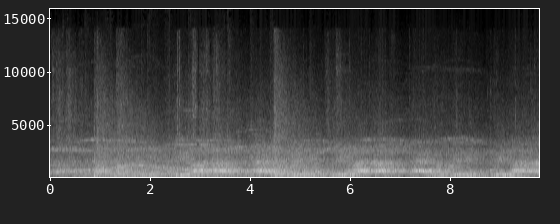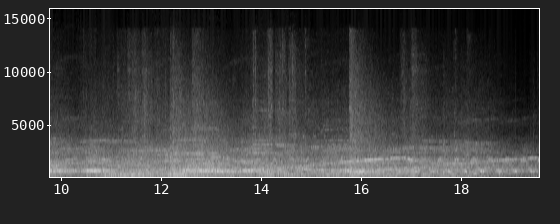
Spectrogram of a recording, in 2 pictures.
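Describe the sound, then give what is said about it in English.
A street riot in Urquinaona in the centre of Barcelona: a roaring, shouting crowd under wailing sirens that rise and fall, broken by several sharp bangs like rubber bullets being fired by police, loud and continuous throughout. “Urquinaona became the centre of what was essentially a riot.”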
